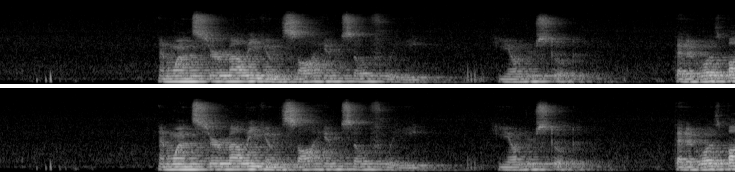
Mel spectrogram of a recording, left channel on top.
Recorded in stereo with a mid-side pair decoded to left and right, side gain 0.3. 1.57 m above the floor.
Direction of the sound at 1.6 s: 40° right.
